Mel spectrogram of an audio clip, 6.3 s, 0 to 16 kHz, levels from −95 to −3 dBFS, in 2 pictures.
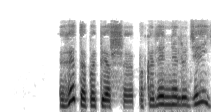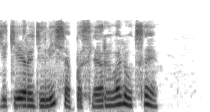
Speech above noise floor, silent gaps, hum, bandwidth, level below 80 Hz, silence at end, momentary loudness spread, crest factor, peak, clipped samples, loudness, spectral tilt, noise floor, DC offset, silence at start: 72 dB; none; none; 8.2 kHz; -64 dBFS; 0.8 s; 11 LU; 18 dB; -2 dBFS; under 0.1%; -18 LUFS; -5 dB/octave; -90 dBFS; under 0.1%; 0.9 s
